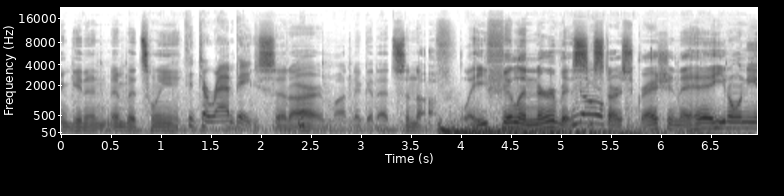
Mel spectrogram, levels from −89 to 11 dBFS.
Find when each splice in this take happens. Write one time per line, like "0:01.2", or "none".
none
